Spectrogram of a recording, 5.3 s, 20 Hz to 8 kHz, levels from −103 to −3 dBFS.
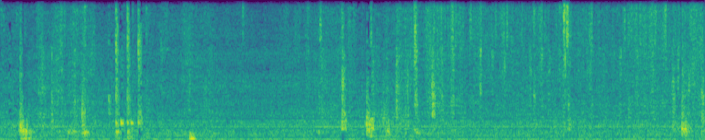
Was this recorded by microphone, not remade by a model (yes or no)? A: yes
